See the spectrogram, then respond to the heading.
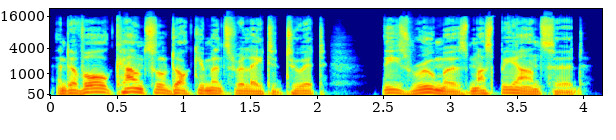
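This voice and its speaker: A man voicing an indignant, demanding woman who presides over a parish committee, forceful and snappish. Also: low voice, very animated, moderate pace, no echo, studio quality.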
